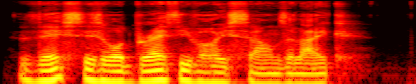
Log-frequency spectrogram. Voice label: Breathy Voice; Linguistics; Phonetics; Speech Production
